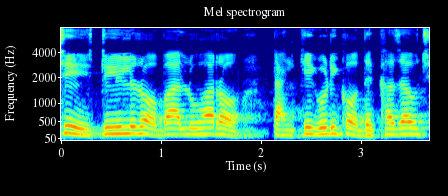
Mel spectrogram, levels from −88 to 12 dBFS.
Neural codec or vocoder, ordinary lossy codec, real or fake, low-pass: none; none; real; none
